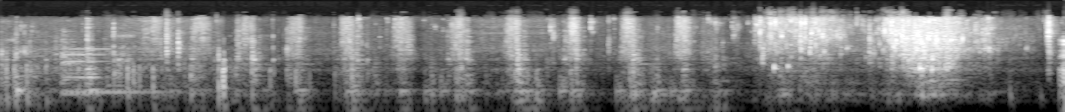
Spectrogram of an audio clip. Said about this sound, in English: I could just dump them in the sink.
